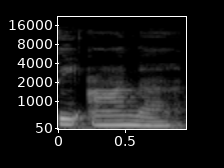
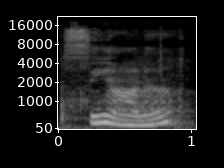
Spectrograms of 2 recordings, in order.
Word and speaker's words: Siana: we'll see about me my name is Siana it is pronounced Siana and I am 30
